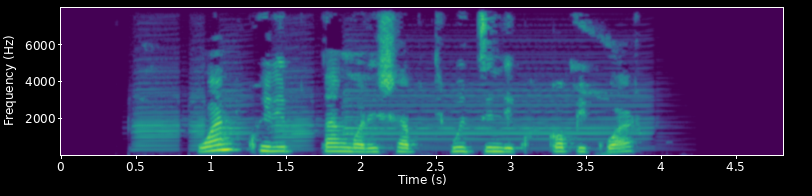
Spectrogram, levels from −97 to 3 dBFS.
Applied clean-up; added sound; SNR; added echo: none; Harmonica; 19 dB; none.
